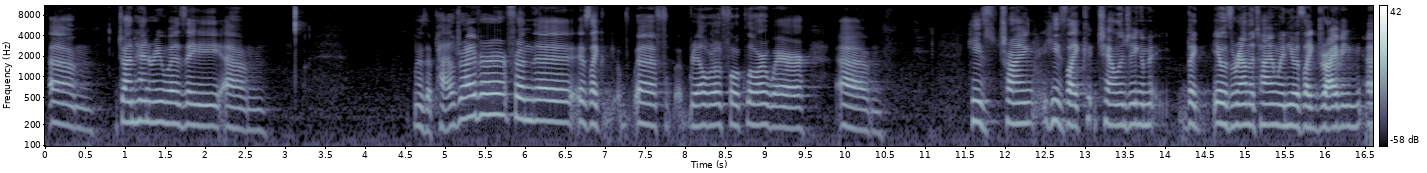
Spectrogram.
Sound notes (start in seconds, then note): none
